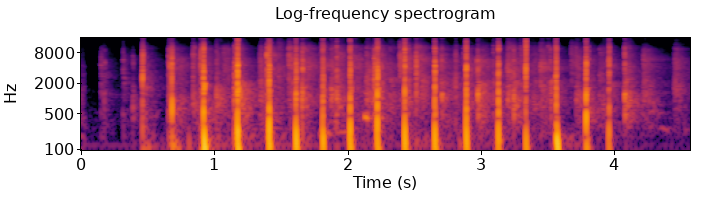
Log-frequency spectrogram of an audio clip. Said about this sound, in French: Merci de les applaudir très fort.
